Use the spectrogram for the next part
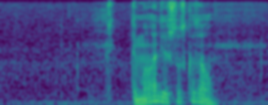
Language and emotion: Russian, neutral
